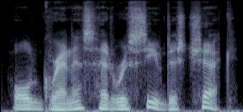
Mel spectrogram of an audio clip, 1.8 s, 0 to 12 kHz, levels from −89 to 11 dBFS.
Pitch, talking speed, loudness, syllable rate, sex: 100 Hz, 195 wpm, -17 LUFS, 5.5 syllables/s, male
